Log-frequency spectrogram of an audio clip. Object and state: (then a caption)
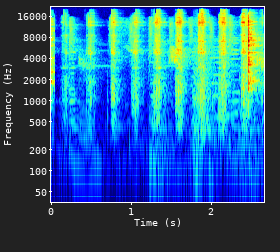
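French toast with a crispy crust. A second crunch test on French toast made from bread in a whey egg batter and fried. Brief, bright crunching bursts are heard, with a sharp crackle near the end. The outside is crispy while the inside is still soft.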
